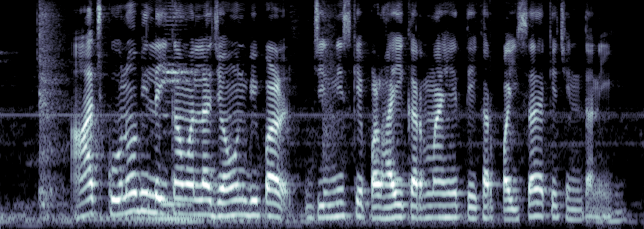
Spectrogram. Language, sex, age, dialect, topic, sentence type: Chhattisgarhi, male, 18-24, Western/Budati/Khatahi, banking, statement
